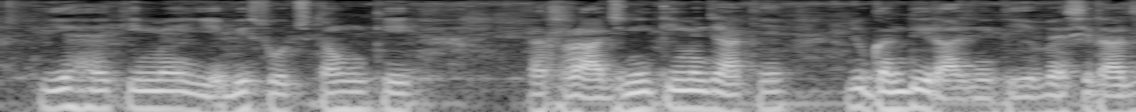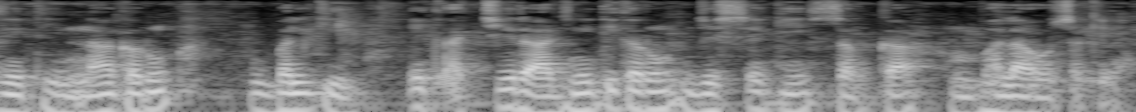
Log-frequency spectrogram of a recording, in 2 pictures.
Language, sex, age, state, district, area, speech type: Hindi, male, 30-45, Madhya Pradesh, Bhopal, urban, spontaneous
